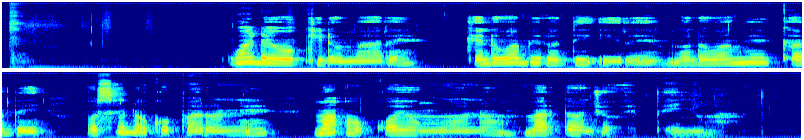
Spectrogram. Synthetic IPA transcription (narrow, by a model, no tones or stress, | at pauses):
wadɛokʰidomaɾɛ | kendowabiɾod̪iʔiɾḛmɔndowaŋekʰabe | ɔsɛlɔ̰kɔpaɾɔnɛ | maʔɔkwajɔŋɔnɔmardɔɲd͡ʒɔʔepʰiɲwa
